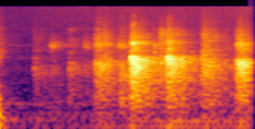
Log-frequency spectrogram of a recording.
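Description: A congregation clapping in applause: a patter of many hands that starts about half a second in, swells, then thins out near the end.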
